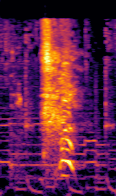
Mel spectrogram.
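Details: Sneezing, part of a six-sneeze series: a single loud sneeze burst over background music.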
